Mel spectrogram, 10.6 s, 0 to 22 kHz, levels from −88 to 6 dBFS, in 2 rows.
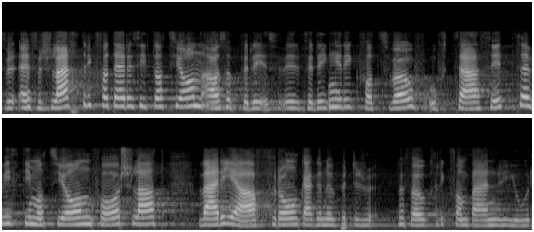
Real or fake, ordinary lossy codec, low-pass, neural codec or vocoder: real; none; 7.2 kHz; none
